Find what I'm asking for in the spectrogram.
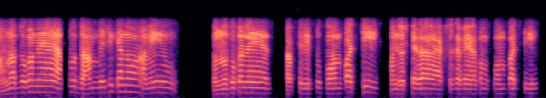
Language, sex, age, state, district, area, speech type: Bengali, male, 18-30, West Bengal, Howrah, urban, conversation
